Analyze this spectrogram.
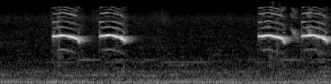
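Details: Oriental white-eye calling as a trapping lure: two pairs of high, clear downslurred whistles, each pair given quickly, separated by a short pause.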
